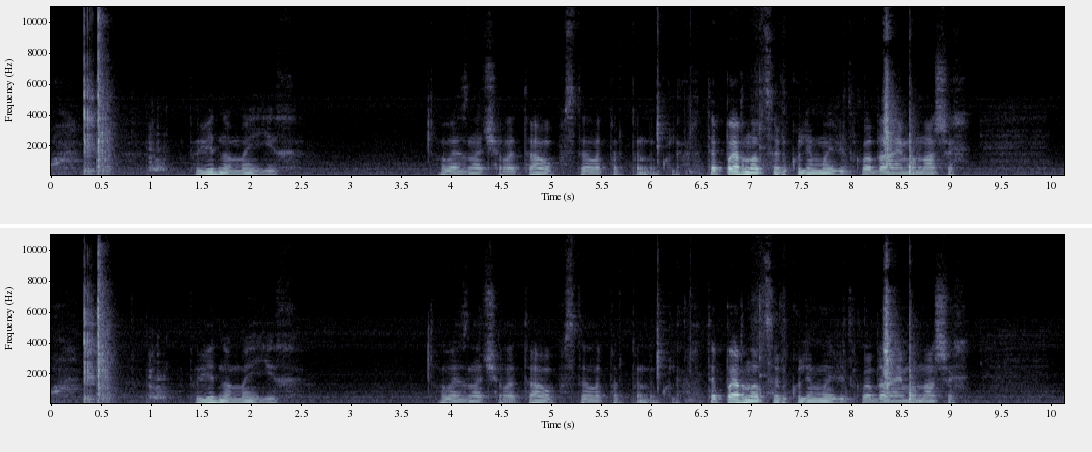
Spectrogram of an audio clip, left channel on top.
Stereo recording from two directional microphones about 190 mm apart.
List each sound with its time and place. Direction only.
1.5 s speech: 5° left (ahead or behind)
3.8 s speech: 5° left (ahead or behind); by 9.0 s 20° left (ahead or behind)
